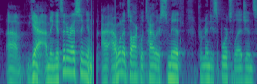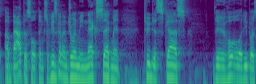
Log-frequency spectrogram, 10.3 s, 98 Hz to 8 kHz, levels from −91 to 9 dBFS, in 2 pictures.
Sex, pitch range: male, 120-140 Hz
